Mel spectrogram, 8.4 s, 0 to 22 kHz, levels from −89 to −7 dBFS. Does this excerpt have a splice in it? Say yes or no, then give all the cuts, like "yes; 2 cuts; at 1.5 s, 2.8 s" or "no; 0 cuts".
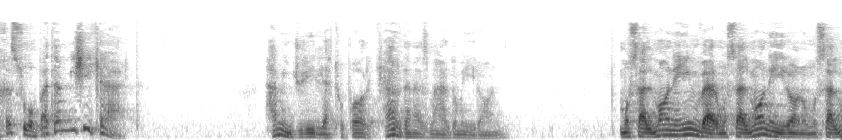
no; 0 cuts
